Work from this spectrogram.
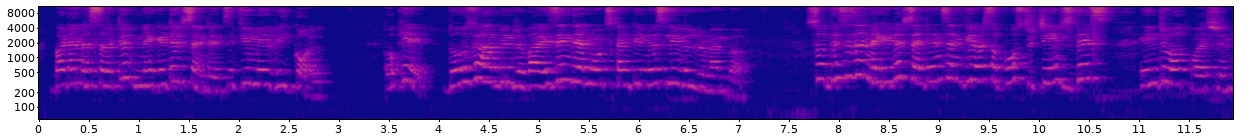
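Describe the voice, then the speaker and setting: A woman teaching English grammar, repeating each sentence slowly word by word and asking her students questions. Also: high voice, darkish tone, a little hiss or hum. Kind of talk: classroom grammar lesson. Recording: echoey room, voice from a distance.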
